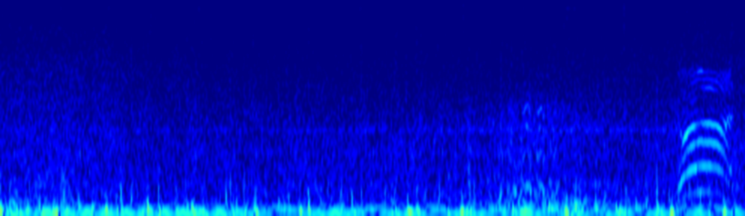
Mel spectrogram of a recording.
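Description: Horse hooves clip-clopping in a steady rhythmic gait in a video game, close and clear over a low engine-like hum, ending with a short high whinny near the end.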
